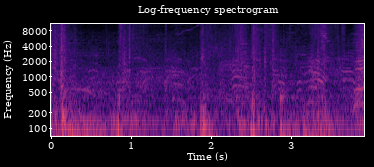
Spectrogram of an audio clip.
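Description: Swords clash and clang in a close fight.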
